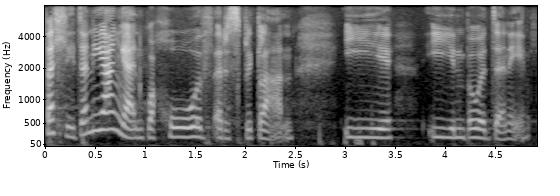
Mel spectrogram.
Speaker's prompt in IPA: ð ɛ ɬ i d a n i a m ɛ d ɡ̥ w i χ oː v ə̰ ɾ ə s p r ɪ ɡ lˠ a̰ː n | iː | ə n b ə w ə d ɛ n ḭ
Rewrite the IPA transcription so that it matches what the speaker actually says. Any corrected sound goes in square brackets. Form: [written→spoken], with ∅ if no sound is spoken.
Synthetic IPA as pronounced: [ð→v] ɛ ɬ i d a n i a [m→ŋ] ɛ [d→n] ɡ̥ w [i→a] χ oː [v→ð] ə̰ ɾ ə s p r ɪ ɡ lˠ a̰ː n | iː | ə n b ə w ə d ɛ n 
